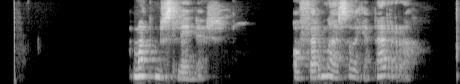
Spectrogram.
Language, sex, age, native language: Icelandic, female, 20-29, Icelandic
